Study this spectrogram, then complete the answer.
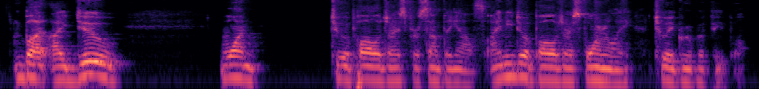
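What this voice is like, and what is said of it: Hoarse, strained voice. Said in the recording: “for my voice ... I was yelling and screaming like an absolute lunatic ... my voice is a little hoarse still. I had no voice at all on Sunday”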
